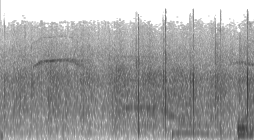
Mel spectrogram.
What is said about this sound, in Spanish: con el gran aplauso de todos ustedes.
